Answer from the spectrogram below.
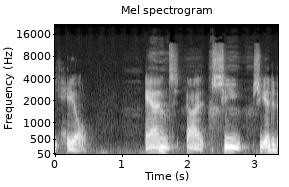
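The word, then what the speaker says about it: Geel: is spelled gheel and I think the pronunciation is typically hail and uh she she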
